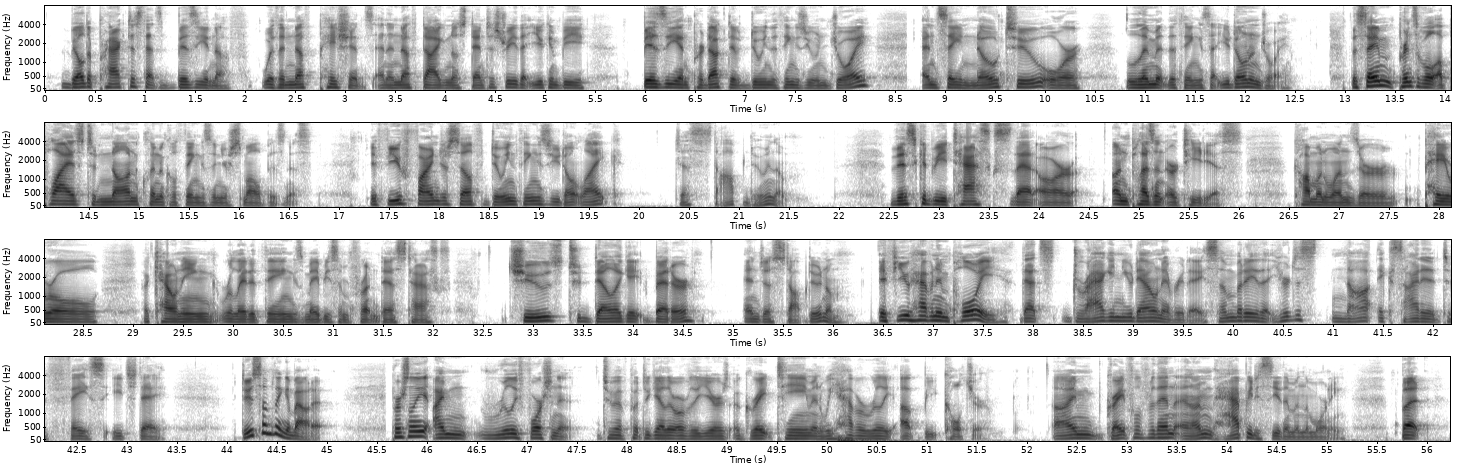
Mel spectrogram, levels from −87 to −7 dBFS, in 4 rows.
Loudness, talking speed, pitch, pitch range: -25 LUFS, 160 wpm, 100 Hz, 90-115 Hz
